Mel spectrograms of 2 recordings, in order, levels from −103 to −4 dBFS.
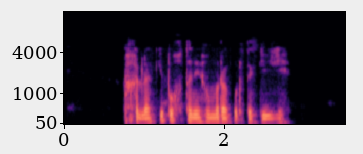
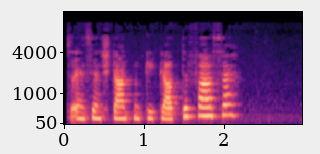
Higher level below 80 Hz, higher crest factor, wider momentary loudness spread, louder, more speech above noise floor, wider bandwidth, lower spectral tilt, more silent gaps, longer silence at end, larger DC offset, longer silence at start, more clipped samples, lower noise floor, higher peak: about the same, -68 dBFS vs -64 dBFS; about the same, 20 dB vs 18 dB; first, 14 LU vs 10 LU; second, -31 LUFS vs -19 LUFS; first, over 59 dB vs 42 dB; second, 6 kHz vs 7.4 kHz; first, -9 dB/octave vs -7.5 dB/octave; neither; about the same, 0.75 s vs 0.85 s; neither; first, 0.75 s vs 0.1 s; neither; first, under -90 dBFS vs -60 dBFS; second, -14 dBFS vs -2 dBFS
